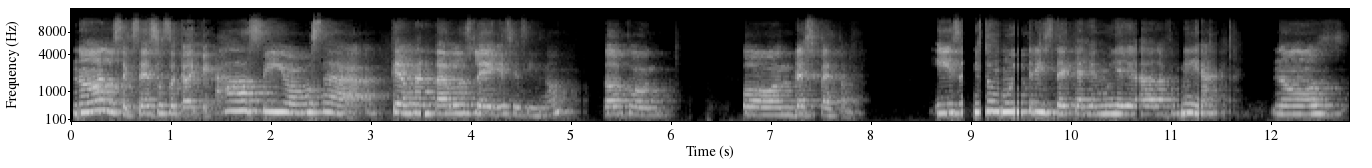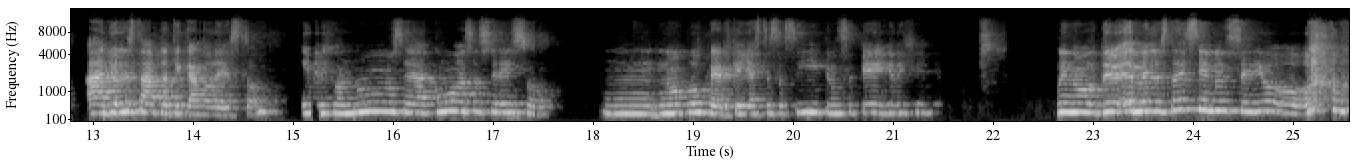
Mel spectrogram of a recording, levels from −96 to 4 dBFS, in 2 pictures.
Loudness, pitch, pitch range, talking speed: -24 LUFS, 250 Hz, 230-280 Hz, 175 wpm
